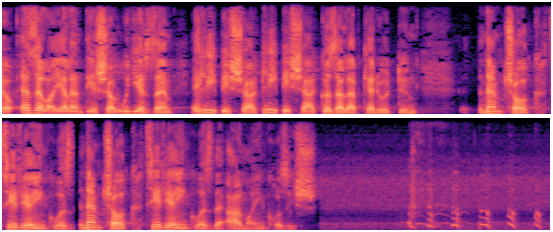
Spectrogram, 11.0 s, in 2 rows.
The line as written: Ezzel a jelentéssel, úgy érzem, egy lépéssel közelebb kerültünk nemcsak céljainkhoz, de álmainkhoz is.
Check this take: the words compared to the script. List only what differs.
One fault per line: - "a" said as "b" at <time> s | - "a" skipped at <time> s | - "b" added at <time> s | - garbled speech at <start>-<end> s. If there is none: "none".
- "lépéssel" added at 2.6 s
- "nemcsak céljainkhoz" added at 6.3 s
